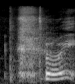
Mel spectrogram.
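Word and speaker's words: Tôi: Toy.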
